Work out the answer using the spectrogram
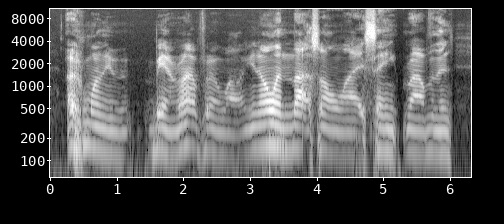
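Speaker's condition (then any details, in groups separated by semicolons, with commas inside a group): ALS; young onset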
